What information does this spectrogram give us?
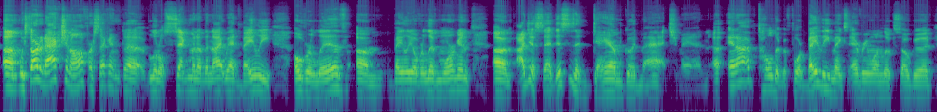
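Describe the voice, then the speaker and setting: A man hosting a solo podcast, talking in an excitable, casual way with lots of fillers and the odd swear. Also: medium pitch. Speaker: podcast host. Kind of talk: solo podcast wrestling recap.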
